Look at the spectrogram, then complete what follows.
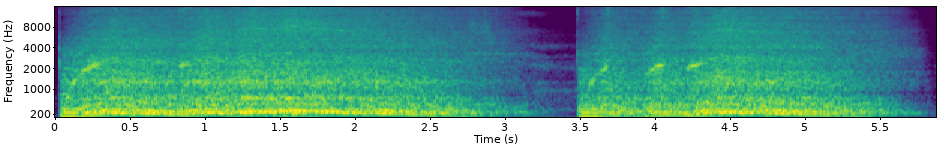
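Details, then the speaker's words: Electric lawn mower that wouldn't start, after dirt stuck inside the motor was cleared by rotating the part free: two strong steady whirring runs, spinning up freely and coasting down; motor now runs normally, dirt was the only problem. "so there's no problem with this the only problem is the dirt so that's why it's not running"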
